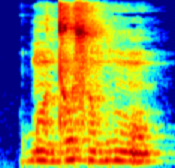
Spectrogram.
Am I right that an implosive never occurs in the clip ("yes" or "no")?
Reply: no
